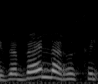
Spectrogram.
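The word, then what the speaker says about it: Isabella Rossellini: I say Isabella Rosellini.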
